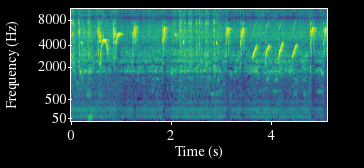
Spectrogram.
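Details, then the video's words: Sunbird song given as a run of quick high downslurred notes, about three per second and fairly regular, with a faint high hiss throughout. "KICAUAN BURUNG KOLIBRI NINJA GACOR"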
